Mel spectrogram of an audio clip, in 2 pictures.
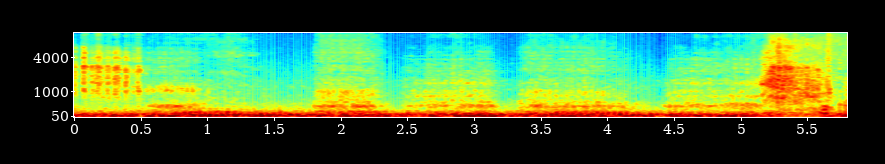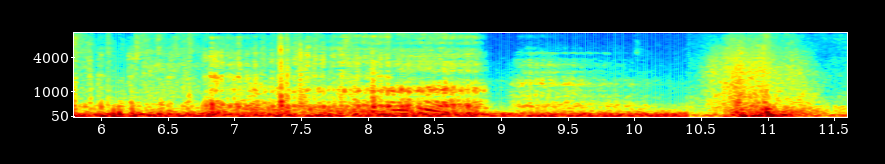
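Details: Caracal growls deeply and roughly in a low, rasping, hostile rumble broken by sharp hissing bursts, over a steady low background rumble; recording is described as a staged, digitally created recreation, not a real event.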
